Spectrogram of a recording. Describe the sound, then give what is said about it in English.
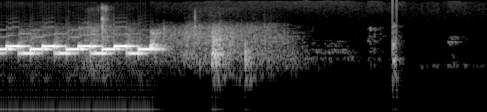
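A phone ringtone sounds briefly: a quick electronic warble alternating between two pitches for under a second, then a noisy fade with a sharp click near the end. No one speaks. “We're back from the phone call.”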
